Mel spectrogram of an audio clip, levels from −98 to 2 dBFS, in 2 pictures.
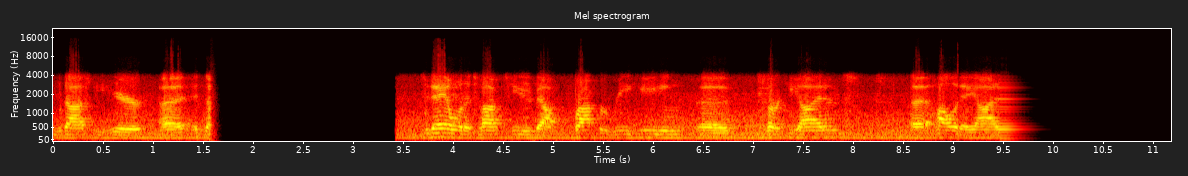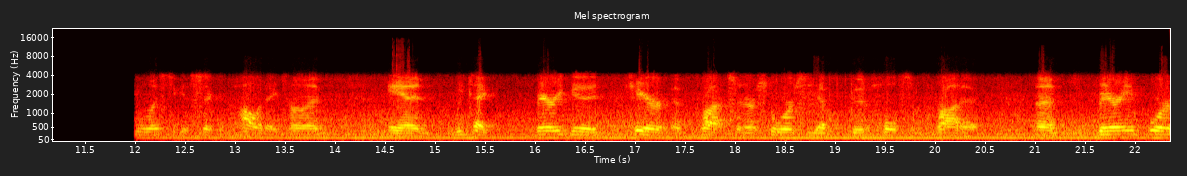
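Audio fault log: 1.57–3.46 s and 9.49–12.14 s, long network dropout: the sound breaks into a short fading buzz or hiss, then about 1.75 s and 2.14 s of silence. It's likely the stream stalled, since roughly 1.9 s and 2.5 s never come back.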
